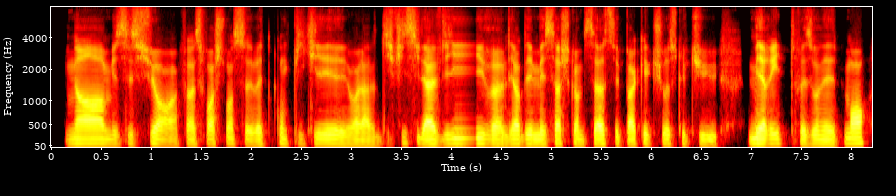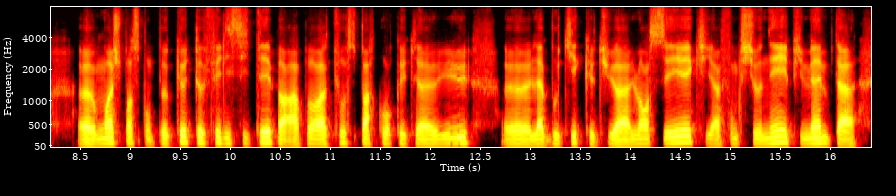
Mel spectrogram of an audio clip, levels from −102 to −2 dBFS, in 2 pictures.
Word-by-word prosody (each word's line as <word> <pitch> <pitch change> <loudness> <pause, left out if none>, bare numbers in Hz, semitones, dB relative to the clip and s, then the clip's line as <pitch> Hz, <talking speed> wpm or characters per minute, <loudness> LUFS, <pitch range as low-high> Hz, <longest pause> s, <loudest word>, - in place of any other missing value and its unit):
Non, 100 +1 +4
mais 95 -1 -5
c'est 85 - -6
sûr, - - 0
enfin 85 -1 -2
s - - -5
franchement - - -2
ça 90 - -4
doit 85 - -1
être 85 - -7
compliqué, 95 0 -3
et 85 - -3
voilà 85 -1 0
difficile 105 - -4
à 95 0 +9
vivre, 100 +1 -2
heu, 90 - +3
lire 95 +2 +3
des 95 - 0
messages 95 +1 0
comme 95 -3 -3
ça. - - +4
C'est 95 - -6
pas - - +2
quelque - - -7
chose - - -4
que - - -10
tu 85 -3 -5 0.3
mérites 100 0 +4
très 95 -2 -5
honnêtement, 95 +4 +2 0.3
heu, 90 -1 +5
moi, 105 +6 +3
je - - -4
pense - - -3
qu'on - - -8
peut - - -3
que - - -3
te 120 -1 0
féliciter. 110 0 -1
Par 80 - +3
rapport 90 +5 +3
à 95 - +5
tout 115 +5 -7
ce - - -12
parcours 100 -2 0
que 100 - -3
tu 95 - -4
as 90 - +3
eu, 105 +5 -1 0.3
heu, 90 0 +2
la 90 0 +4
boutique 90 +2 -6
que - - -5
tu 95 -1 0
as 85 -1 +5
lancée. 110 +7 +2
Qui 95 - -6
a 90 - 0
fonctionné, 100 +6 -1
et 125 - +2
puis 95 - -10
même 110 +3 +2
tu - - +1
as 85 -2 +5
95 Hz, 240 wpm, -24 LUFS, 90-105 Hz, 0.3 s, à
